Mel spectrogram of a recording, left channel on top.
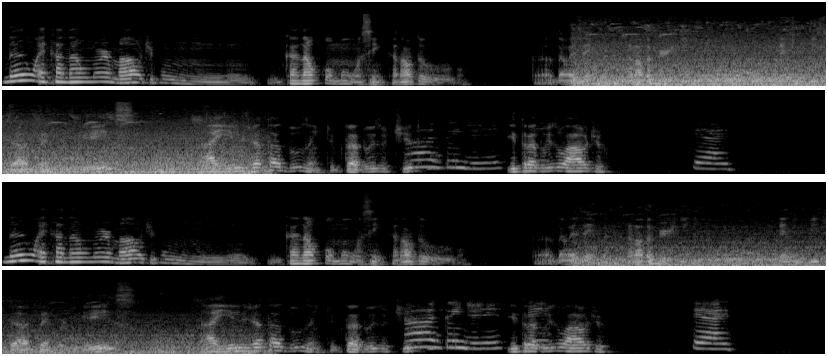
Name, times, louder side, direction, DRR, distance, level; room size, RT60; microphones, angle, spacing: voice 1, 0.0-4.6 5.3-7.0 7.7-9.6 10.2-12.6 13.3-14.3, left 1 dB, 30° left, 0.7 m, -30 dB
sound 1, 5.7-11.0, left 7 dB, 70° left, 0.3 m, -28 dB
voice 2, 12.3-13.7 15.1-15.5, right 5 dB, 55° right, 0.3 m, -36 dB
3.5 x 2.1 x 2.6 m
head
